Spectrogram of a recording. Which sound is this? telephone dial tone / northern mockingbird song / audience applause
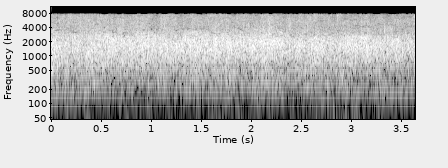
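audience applause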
